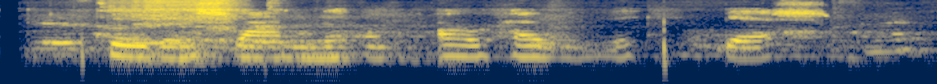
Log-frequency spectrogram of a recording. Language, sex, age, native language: Icelandic, female, 9, Icelandic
